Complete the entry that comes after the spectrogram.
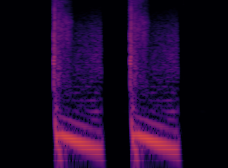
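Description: Two separate snare hits from an original sample pitched in the key of C in FL Studio, each a loud, sustained noisy burst with a tonal body, spaced evenly and heard alone with nothing else.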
